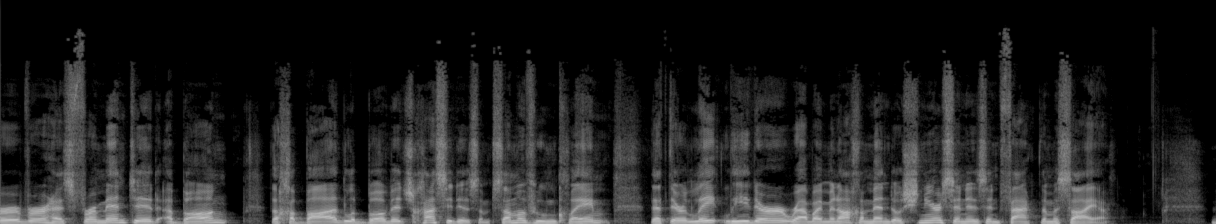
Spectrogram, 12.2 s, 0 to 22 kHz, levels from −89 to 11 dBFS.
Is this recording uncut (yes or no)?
yes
